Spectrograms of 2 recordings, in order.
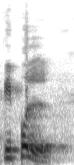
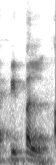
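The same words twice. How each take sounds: First: पीपुल with an "ul" ending; wrong पीपुल, rounded u before the l; mispronounced PEOPLE. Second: पीपल with an unrounded "al" ending; पीपल ending in "uhl", not "ool"; correct PEOPLE pronunciation. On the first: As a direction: say पीपुल with a "pool"-like second syllable. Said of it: "उल कह के बोल देते हैं". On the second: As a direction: say पीपल with a neutral schwa before the l. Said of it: "अल की तरह से sound आएगा". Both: Shown as a demonstration.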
